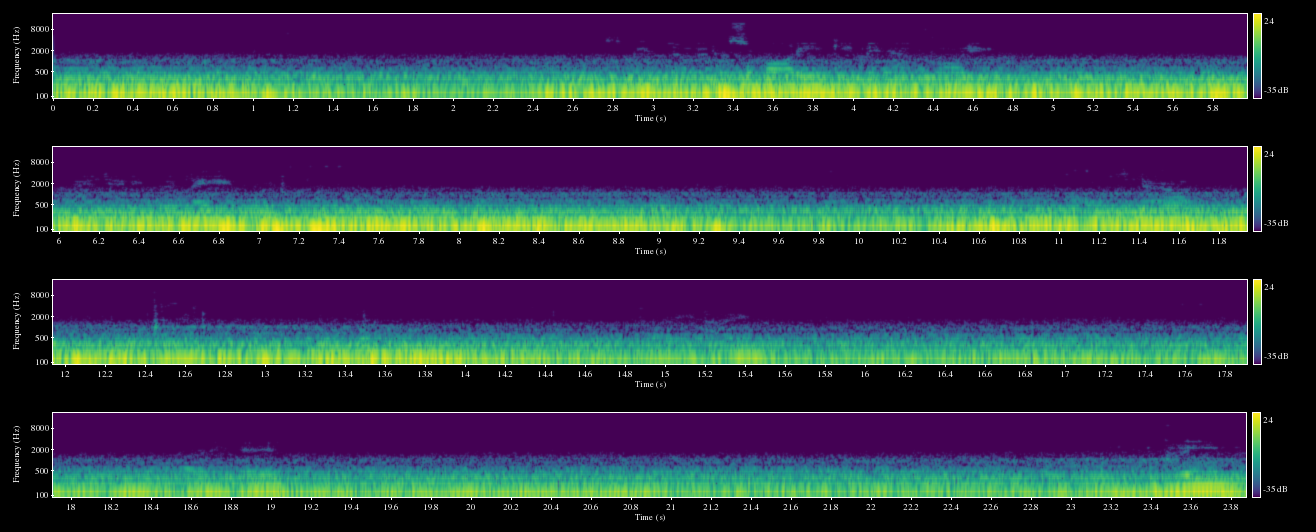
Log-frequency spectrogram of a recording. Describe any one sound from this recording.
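A car engine hums steadily with road rumble from inside the car.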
